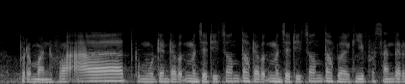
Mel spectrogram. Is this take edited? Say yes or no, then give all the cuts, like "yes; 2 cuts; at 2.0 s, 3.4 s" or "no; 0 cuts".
yes; 1 cut; at 2.5 s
